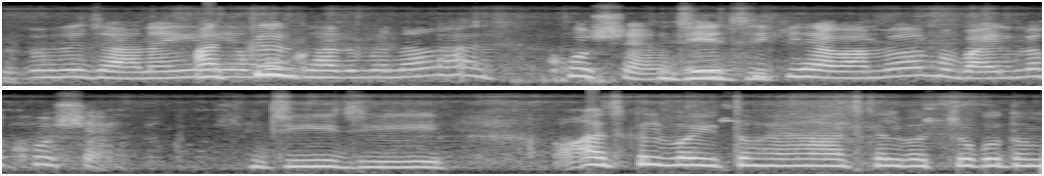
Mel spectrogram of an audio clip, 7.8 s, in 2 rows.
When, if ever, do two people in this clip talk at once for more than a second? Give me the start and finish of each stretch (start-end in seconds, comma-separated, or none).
none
